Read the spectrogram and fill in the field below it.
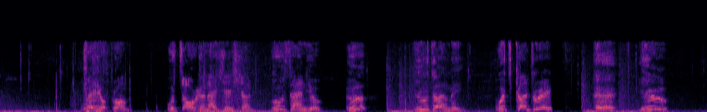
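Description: Men shout and grunt in a scuffle.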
